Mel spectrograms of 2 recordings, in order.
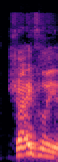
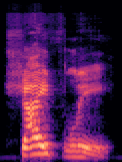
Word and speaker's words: Scheifele: Scheifele, that's it. See, Mark Scheifele. I knew that. It's Mark Scheifele.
